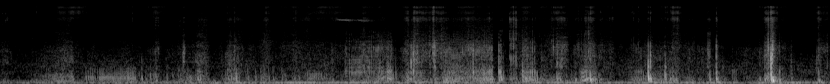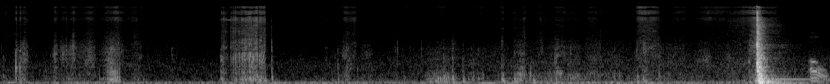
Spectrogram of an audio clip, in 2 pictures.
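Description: Handling noise of seat covers being fitted to a vehicle's rear seat: fabric rustling and scraping, with scattered clicks and knocks. A sharp knock comes about halfway through, and a louder one right at the end.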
